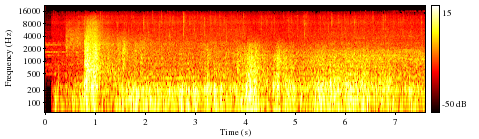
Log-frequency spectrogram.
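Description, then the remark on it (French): A thunderstorm rages with steady, heavy rain pouring down and rumbling thunder, including a sharp loud crack near the start and further rolling peaks later on, with no voices. “C'est par une nuit d'orage de l'hiver 1970, sur une route départementale sinueuse du Limousin”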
